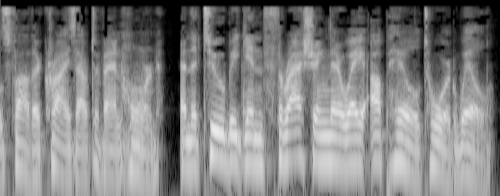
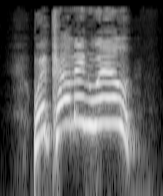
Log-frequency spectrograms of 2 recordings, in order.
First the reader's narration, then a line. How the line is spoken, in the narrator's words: his father shouts behind him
